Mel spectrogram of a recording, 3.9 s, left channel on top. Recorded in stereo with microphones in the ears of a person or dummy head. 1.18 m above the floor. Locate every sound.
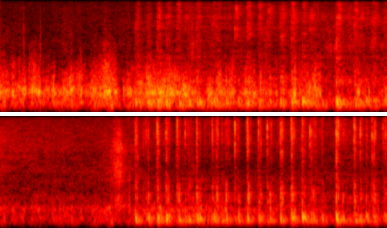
1.4 s typing on a keyboard: 55° right (ahead or behind), 0.6 m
